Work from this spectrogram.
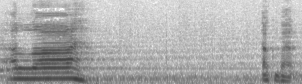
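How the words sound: A short pause separates the two words. "Atau wakaf pendek"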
